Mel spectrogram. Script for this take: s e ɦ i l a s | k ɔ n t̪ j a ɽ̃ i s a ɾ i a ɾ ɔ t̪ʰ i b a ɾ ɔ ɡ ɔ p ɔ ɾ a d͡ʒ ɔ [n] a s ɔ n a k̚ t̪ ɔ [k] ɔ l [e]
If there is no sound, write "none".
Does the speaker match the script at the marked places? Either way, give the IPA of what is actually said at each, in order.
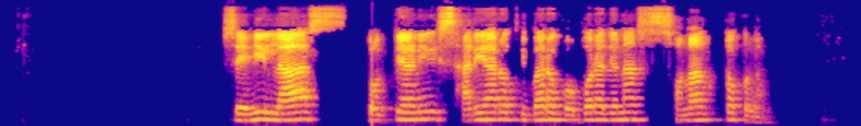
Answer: n, k, a

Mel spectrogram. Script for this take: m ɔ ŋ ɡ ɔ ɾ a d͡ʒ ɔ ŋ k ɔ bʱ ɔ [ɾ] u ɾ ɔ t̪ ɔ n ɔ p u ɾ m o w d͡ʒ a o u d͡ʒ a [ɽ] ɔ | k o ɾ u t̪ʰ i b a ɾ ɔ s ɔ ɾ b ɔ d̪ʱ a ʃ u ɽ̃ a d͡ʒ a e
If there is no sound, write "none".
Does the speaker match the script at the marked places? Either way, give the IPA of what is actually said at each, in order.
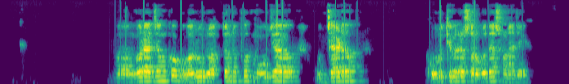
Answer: ɾ, ɽ

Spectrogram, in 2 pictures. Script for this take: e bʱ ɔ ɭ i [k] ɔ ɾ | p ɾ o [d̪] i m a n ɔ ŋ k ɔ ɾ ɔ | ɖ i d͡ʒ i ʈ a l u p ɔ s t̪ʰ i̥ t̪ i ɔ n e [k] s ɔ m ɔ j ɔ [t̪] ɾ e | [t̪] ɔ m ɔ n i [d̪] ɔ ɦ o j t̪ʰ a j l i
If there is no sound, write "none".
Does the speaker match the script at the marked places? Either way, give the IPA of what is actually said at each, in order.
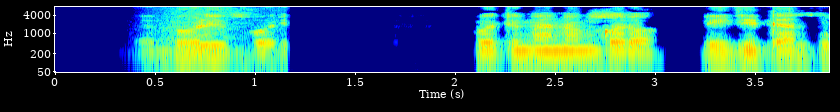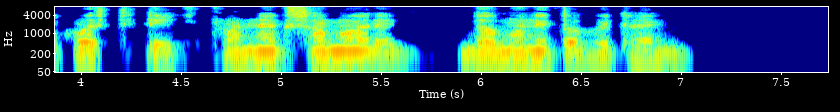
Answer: p, t̪, k, none, d̪, t̪

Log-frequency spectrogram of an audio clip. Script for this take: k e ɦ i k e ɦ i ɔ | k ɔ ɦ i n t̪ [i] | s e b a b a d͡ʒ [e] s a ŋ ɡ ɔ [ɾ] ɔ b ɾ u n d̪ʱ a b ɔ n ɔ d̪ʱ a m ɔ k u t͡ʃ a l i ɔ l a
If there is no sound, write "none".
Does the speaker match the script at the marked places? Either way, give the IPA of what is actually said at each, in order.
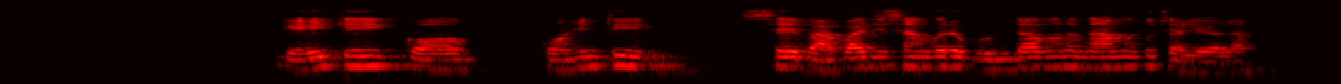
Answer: i, i, ɾ

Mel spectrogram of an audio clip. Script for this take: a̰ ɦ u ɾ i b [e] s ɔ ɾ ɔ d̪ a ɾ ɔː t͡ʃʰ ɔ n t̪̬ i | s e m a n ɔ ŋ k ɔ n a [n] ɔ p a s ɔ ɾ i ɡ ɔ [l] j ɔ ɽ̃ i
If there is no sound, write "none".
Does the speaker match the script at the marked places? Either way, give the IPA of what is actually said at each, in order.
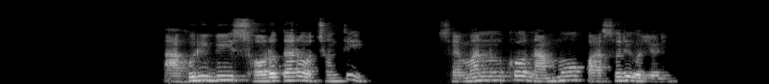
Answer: i, m, l

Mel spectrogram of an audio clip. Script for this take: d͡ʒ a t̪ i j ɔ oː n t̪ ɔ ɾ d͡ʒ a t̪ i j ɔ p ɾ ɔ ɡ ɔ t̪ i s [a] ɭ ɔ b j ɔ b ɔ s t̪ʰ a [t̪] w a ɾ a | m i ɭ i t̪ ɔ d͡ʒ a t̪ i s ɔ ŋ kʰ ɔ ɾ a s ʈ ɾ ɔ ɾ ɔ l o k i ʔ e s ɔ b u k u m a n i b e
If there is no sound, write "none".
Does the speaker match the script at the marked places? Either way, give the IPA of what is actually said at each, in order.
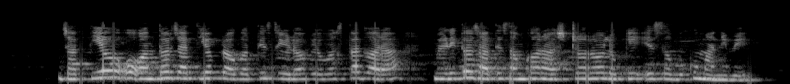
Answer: i, d̪

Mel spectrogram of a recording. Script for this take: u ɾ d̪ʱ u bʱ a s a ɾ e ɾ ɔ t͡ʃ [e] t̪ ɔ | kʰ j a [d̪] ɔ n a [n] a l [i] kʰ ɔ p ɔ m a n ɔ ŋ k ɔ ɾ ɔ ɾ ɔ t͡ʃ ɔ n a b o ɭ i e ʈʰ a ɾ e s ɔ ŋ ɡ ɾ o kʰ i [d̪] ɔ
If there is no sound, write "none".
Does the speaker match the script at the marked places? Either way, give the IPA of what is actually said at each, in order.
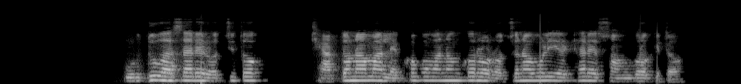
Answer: i, t̪, m, e, t̪

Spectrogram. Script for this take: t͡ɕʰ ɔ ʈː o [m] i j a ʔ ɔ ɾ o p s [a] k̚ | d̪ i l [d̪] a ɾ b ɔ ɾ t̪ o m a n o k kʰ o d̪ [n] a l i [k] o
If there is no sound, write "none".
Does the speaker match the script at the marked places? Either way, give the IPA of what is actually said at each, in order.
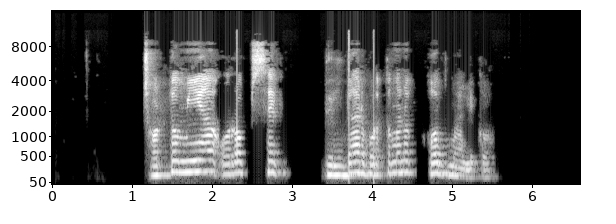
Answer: m, e, d̪, m, k

